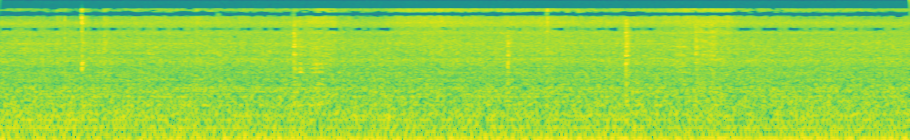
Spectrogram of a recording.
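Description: Semi-truck's diesel engine idling, a steady low rumble heard inside the cab. A few faint clicks of a metal spatula against the griddle come through over it.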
